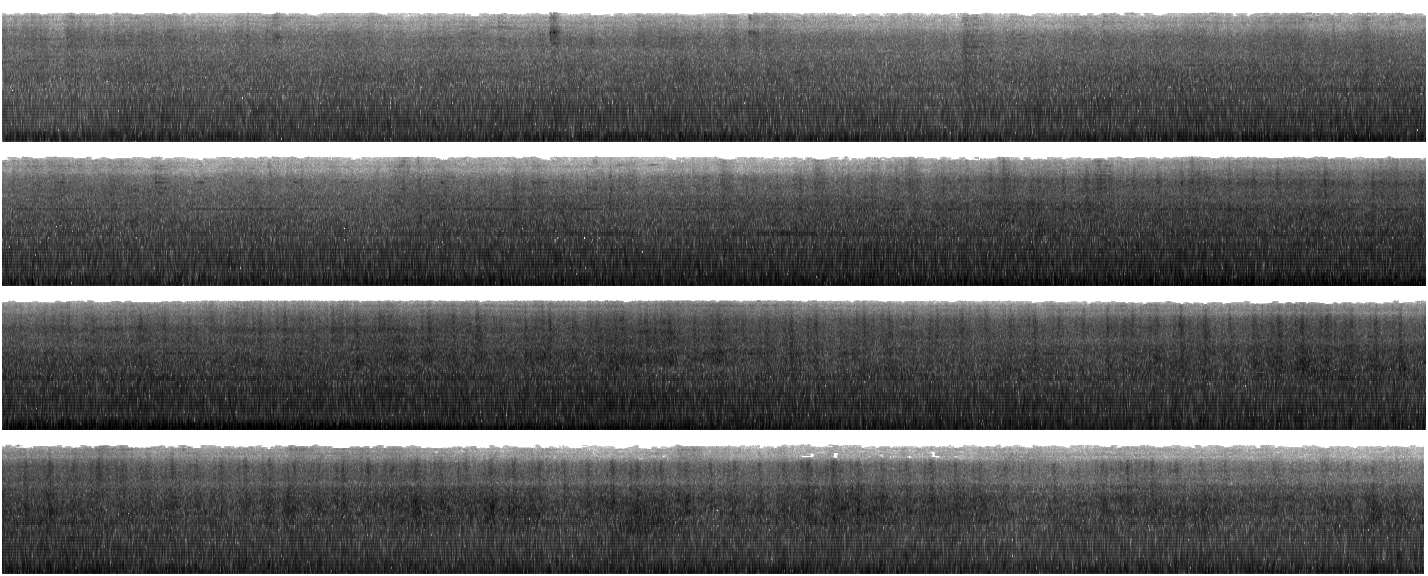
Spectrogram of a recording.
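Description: Freight train of covered hopper cars rolling past, its wheels clattering steadily over the rails. About halfway through a mid-train diesel locomotive passes, and its engine drone swells and then fades.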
